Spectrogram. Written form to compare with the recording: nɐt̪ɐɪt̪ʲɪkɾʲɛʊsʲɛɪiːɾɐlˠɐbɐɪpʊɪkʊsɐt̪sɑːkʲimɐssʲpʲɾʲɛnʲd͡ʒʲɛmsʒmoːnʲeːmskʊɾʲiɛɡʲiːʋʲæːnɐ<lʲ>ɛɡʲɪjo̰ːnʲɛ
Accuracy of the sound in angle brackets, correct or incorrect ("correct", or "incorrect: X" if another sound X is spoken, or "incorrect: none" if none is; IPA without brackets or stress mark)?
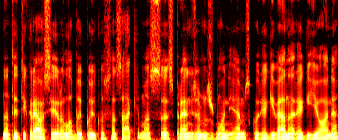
incorrect: ɾʲ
